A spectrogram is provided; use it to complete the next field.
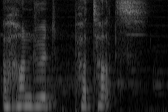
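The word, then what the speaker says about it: Cent Patates: It was at least it's called 100 Patates. So at least the title of the restaurant is meant to be pronounced in the French way, so 100 patates, and it's all about potatoes.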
